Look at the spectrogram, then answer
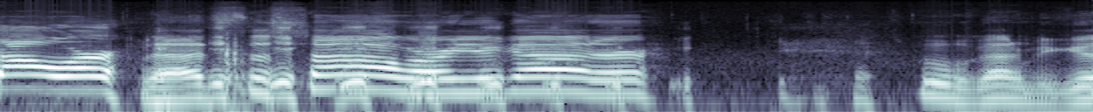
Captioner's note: chuckling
